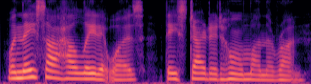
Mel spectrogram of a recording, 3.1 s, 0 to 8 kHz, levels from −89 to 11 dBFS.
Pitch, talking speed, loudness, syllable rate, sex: 190 Hz, 250 wpm, -18 LUFS, 5.1 syllables/s, female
